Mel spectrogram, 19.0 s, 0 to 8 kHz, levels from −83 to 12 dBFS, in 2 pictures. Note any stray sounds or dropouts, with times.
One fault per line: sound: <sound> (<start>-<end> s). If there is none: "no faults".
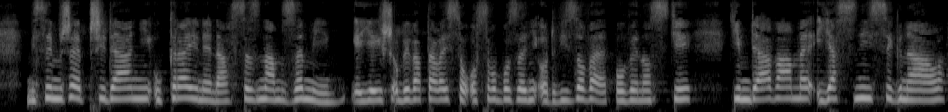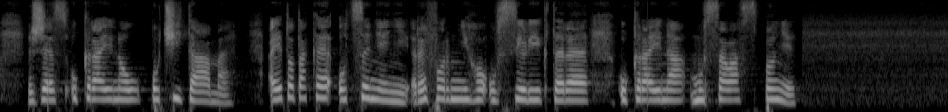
no faults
